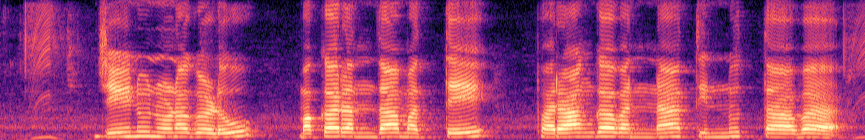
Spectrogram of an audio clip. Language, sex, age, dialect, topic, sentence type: Kannada, female, 36-40, Central, agriculture, statement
